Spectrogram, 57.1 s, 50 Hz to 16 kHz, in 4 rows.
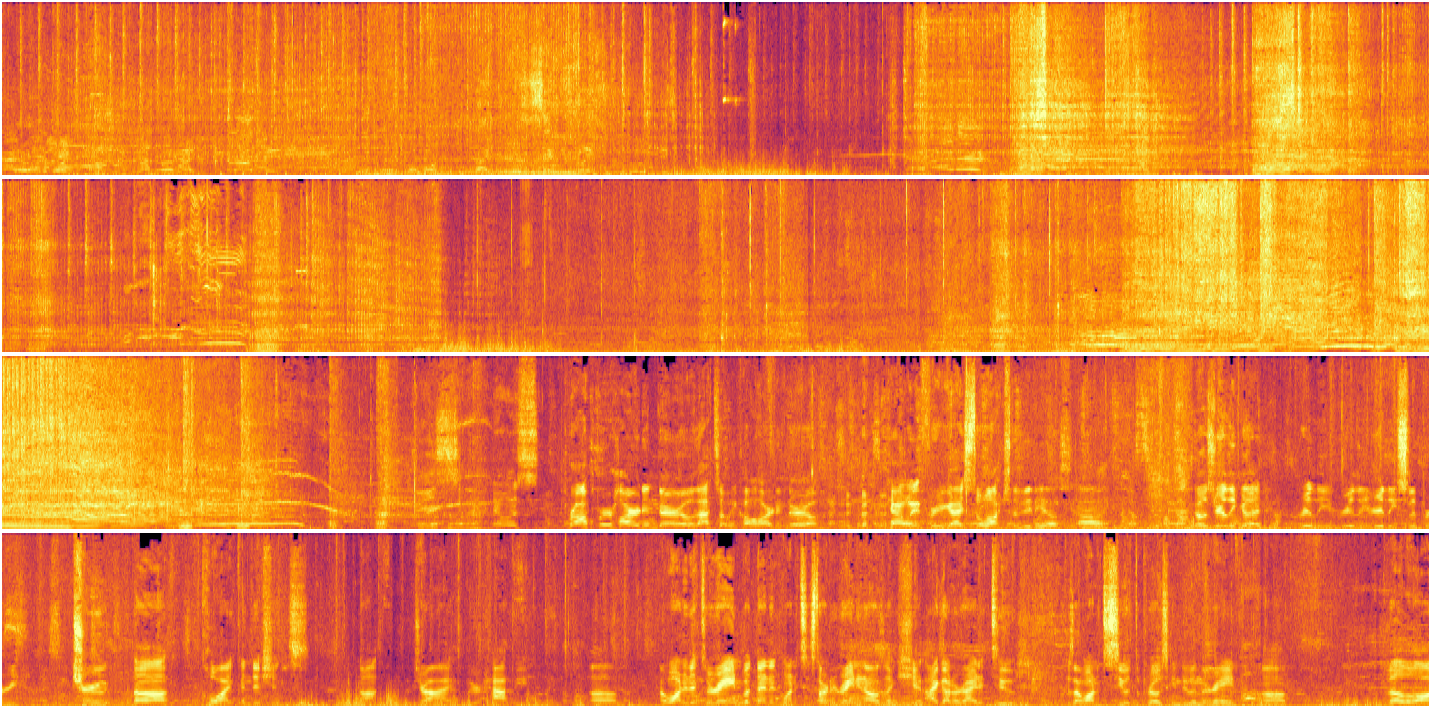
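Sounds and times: dirt bike engine revving: 0.7 - 7.2, 8.8 - 33.6
spectators calling out: 14.6 - 17.8.

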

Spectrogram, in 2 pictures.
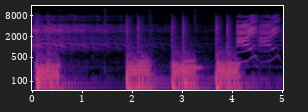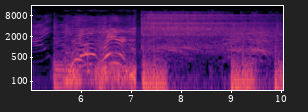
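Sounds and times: distorted rock music: 5.5 - 10.0
person shouting: 5.6 - 7.1.

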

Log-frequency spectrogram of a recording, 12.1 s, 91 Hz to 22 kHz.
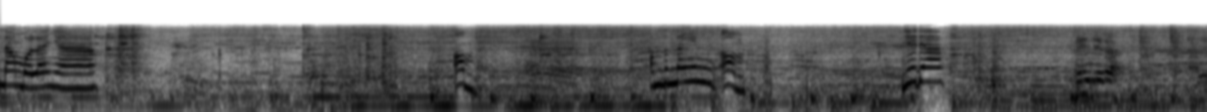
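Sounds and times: music from a television: 0.8 - 12.0
serving dishes clinking: 0.9 - 2.0, 2.9 - 6.2, 11.3 - 12.0.

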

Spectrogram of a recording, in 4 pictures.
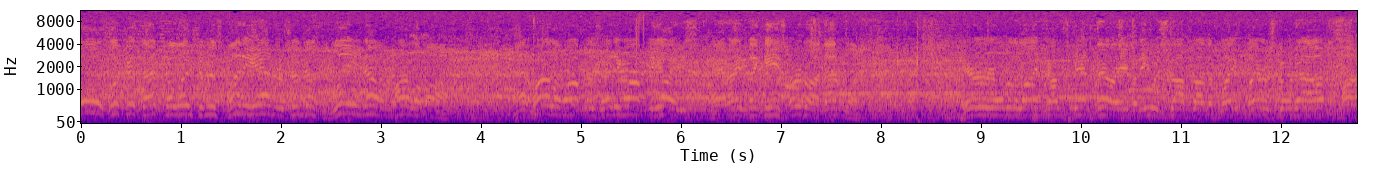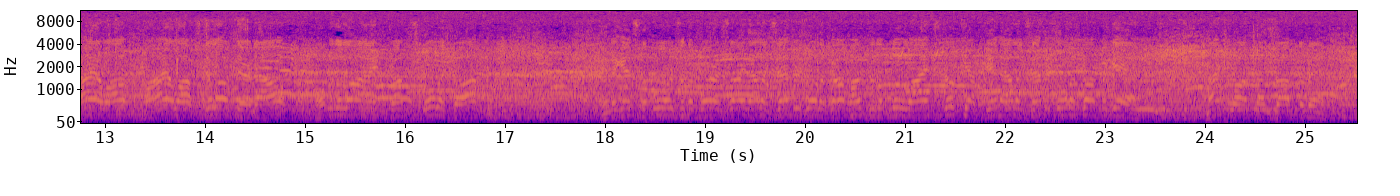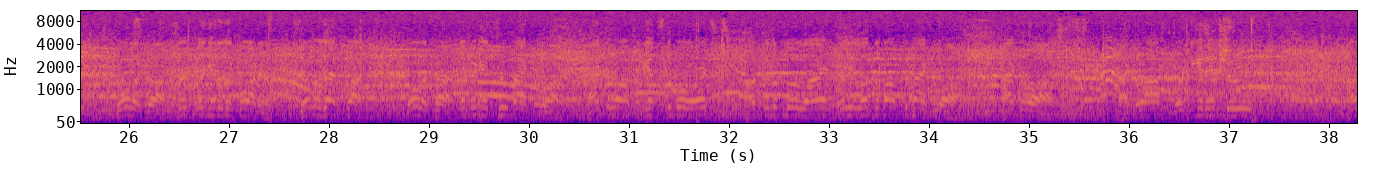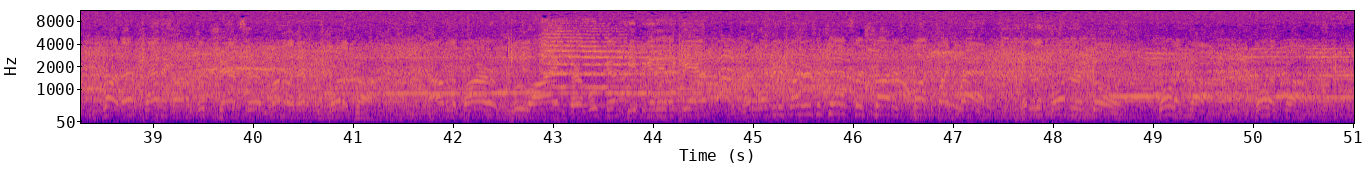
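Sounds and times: crowd talking and calling out: 0.0 - 51.0.

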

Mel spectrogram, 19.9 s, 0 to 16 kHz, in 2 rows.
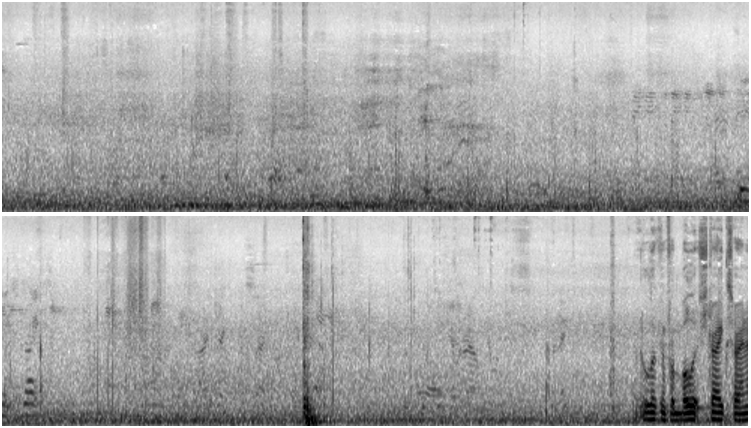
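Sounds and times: distant road traffic: 0.0 - 19.9
faint distant voices talking: 0.0 - 19.9.

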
